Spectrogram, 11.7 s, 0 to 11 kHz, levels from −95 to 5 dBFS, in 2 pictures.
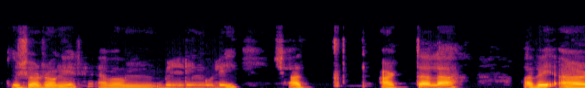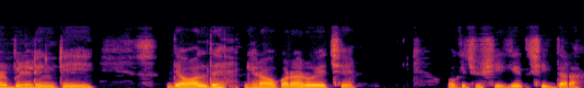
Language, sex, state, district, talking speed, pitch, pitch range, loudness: Bengali, male, West Bengal, Jalpaiguri, 120 wpm, 145 Hz, 140-155 Hz, -17 LUFS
